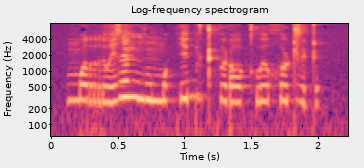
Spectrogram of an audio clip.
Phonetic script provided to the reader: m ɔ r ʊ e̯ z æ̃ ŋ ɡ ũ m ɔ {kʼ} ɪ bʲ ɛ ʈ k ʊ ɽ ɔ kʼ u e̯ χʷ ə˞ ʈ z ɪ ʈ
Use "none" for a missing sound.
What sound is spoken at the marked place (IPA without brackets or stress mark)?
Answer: k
